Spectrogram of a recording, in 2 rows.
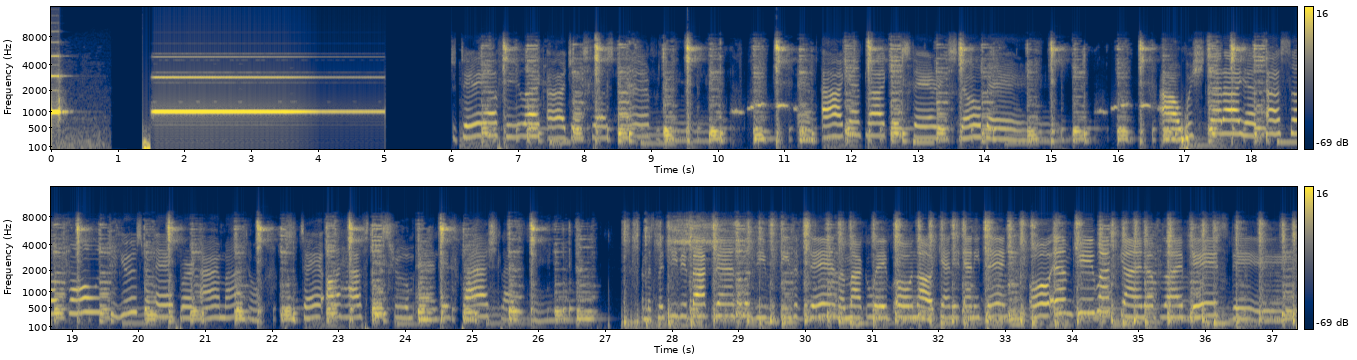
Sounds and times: Music: 6.1 - 37.3.

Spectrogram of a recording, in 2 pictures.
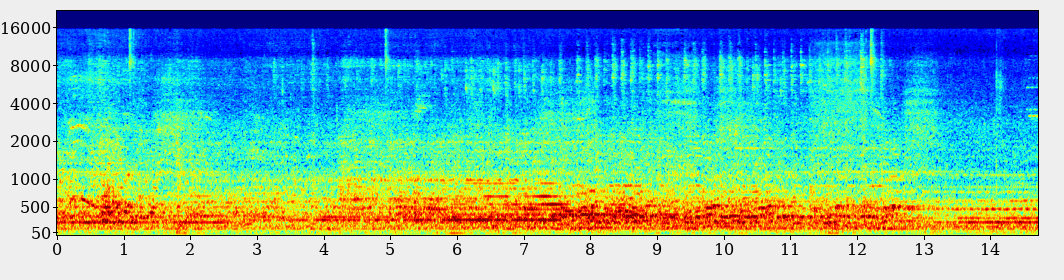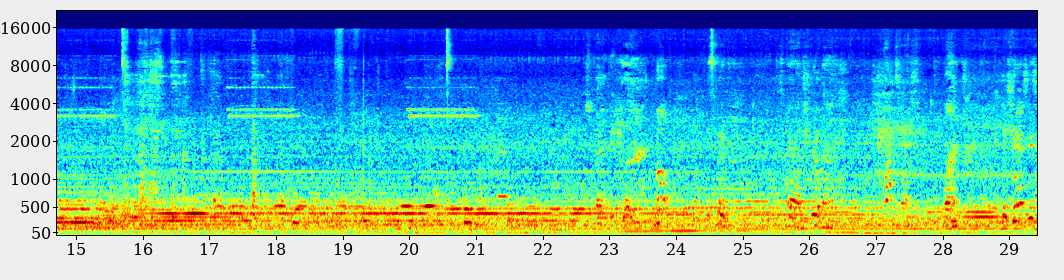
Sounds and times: Music: 0.0 - 29.4
Speech: 25.7 - 29.4.

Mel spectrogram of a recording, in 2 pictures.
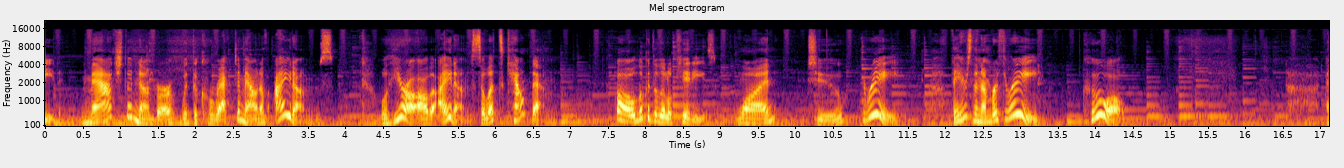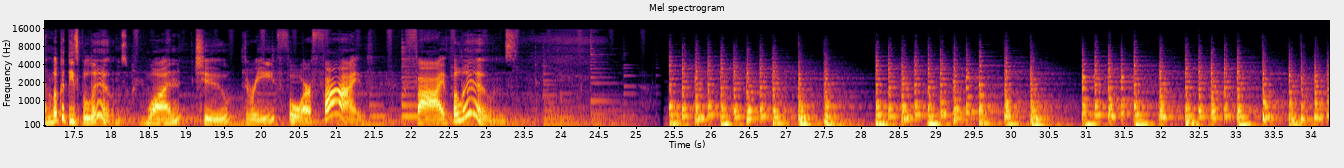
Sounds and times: Speech: 0.0 - 3.8, 4.5 - 6.8, 7.6 - 11.4, 12.1 - 14.4, 17.1 - 21.4, 22.0 - 23.4
Music: 0.0 - 34.2.

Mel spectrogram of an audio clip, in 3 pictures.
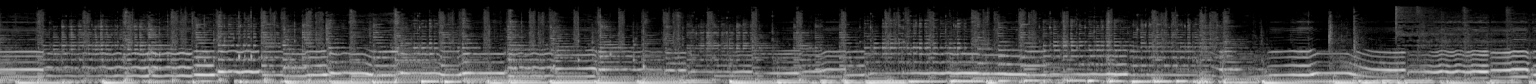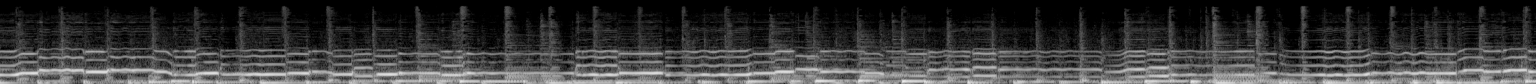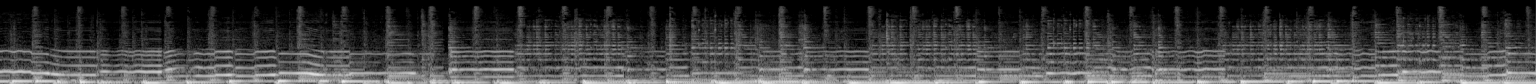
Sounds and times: Music: 0.0 - 46.0.

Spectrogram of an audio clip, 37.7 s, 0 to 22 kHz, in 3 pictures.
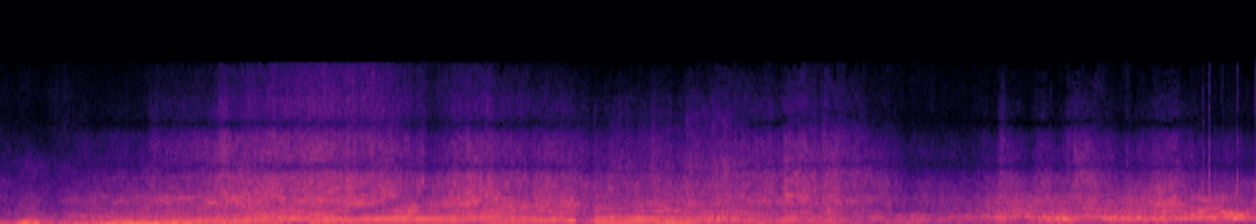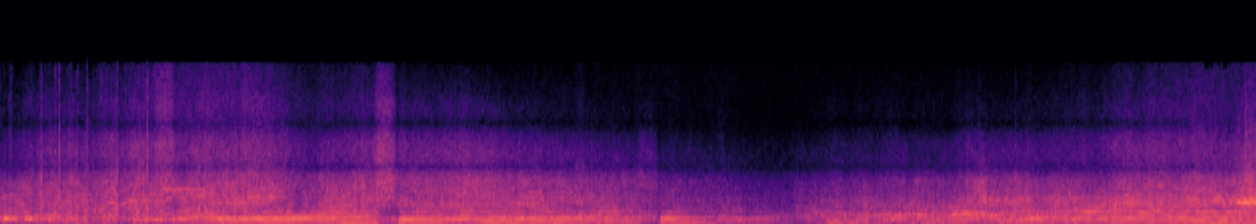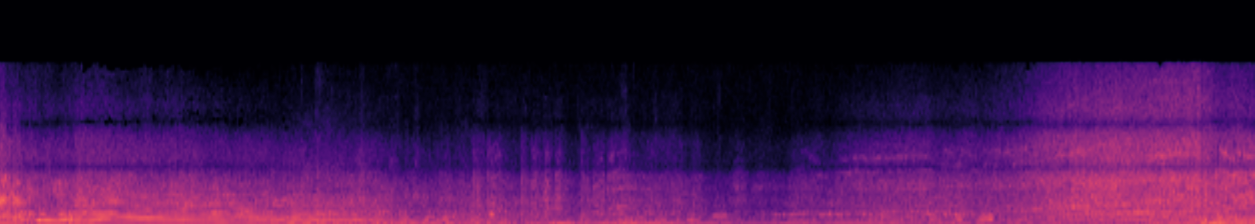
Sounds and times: Speech: 11.3 - 14.5, 29.0 - 30.1, 34.4 - 35.8.

